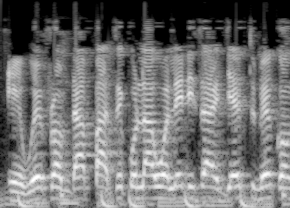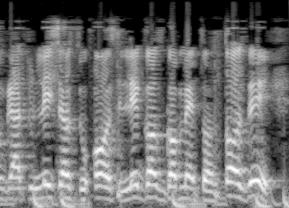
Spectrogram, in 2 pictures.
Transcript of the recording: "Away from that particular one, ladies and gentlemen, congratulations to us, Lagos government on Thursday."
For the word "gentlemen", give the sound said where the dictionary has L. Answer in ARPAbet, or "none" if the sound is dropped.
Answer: none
